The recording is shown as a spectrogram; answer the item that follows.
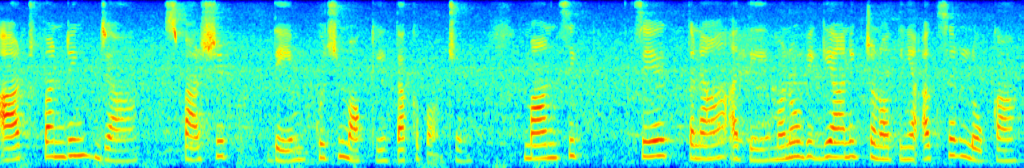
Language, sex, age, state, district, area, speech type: Punjabi, female, 30-45, Punjab, Barnala, rural, spontaneous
